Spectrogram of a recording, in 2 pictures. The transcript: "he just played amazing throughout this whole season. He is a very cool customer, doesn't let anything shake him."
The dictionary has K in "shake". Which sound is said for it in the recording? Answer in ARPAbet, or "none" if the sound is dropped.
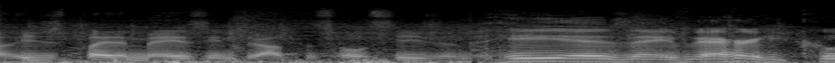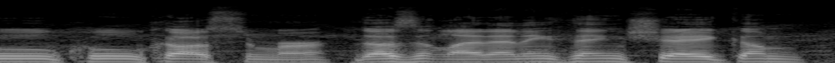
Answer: K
